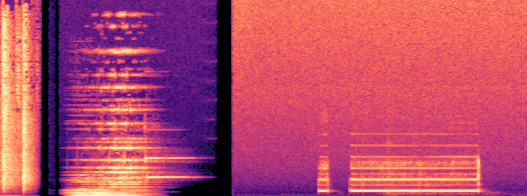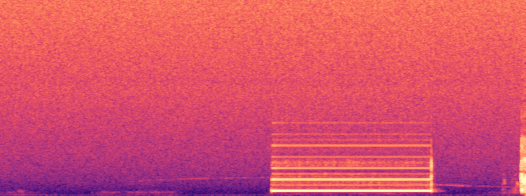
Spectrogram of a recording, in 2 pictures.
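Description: A telephone call is placed and rings: a brief burst of noise, then two long, even ringback tones separated by a stretch of silence.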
